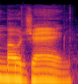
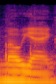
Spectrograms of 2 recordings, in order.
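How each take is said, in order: First: The middle consonant is a J sound. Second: The middle consonant is a Y sound. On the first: This is a Canadian way of saying it. The speaker calls it wrong. "that's the very Canadian way of saying it" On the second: This is how it is said in Sweden. The speaker calls it right. "the J in uh, in Sweden is is a a yuck sound"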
